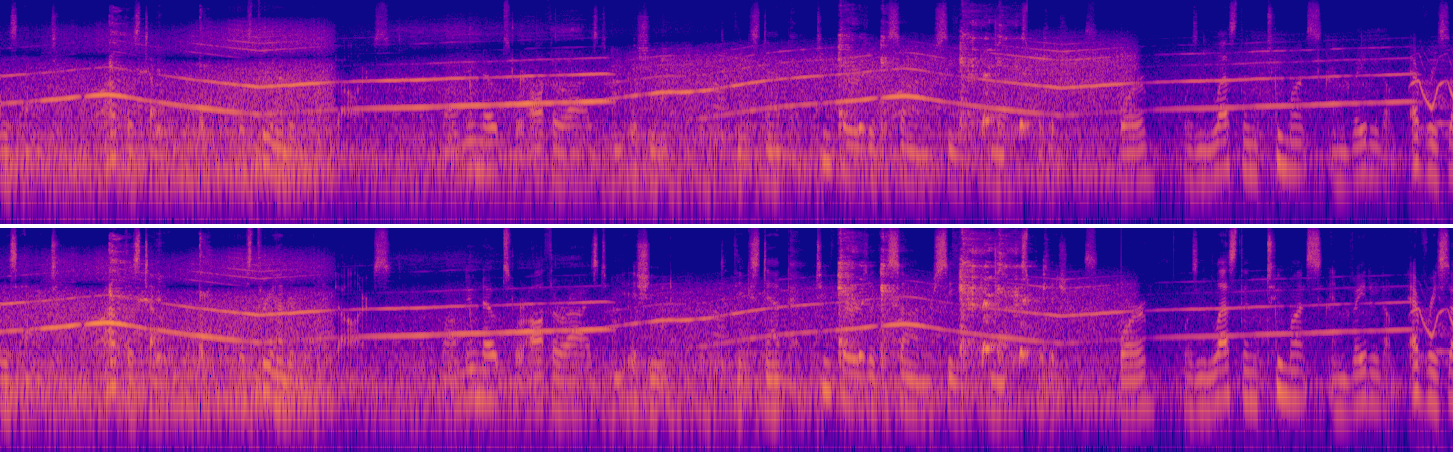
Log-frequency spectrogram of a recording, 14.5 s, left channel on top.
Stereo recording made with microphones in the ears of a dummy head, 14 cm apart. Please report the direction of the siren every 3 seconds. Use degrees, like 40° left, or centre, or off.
10° right, 30° left, 50° left, 60° left, 70° left.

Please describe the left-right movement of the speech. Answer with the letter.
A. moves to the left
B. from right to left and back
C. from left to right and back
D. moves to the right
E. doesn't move
E.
